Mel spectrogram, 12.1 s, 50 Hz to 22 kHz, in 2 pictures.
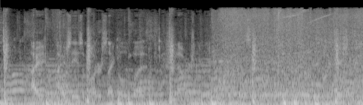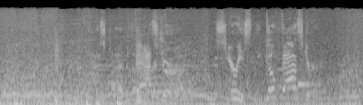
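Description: In The Crew 2 video game, a race car speeds along the Strip South course, its engine drone running steadily beneath continuous talking.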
